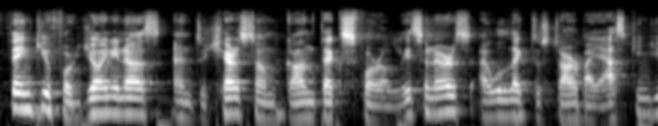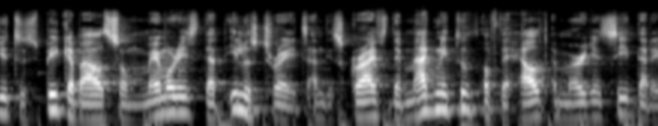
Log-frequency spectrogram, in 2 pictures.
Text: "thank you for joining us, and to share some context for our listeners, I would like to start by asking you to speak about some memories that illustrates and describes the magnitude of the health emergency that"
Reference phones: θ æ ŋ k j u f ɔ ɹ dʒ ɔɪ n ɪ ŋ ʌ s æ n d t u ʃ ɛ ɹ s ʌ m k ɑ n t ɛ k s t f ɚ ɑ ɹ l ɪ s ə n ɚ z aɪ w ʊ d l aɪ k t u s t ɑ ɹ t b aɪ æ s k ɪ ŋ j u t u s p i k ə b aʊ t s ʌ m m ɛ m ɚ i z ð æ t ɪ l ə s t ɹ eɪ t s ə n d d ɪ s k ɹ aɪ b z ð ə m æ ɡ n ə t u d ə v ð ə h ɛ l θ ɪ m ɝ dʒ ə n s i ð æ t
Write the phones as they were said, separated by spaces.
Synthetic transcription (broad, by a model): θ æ ŋ k j u f ɔ ɹ dʒ ɔɪ n ɪ ŋ ʌ s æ n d t u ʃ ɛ ɹ s ʌ m k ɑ n t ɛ k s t f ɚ ɑ ɹ l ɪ s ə n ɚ s aɪ w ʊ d l aɪ k t u s t ɑ ɹ t b aɪ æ s k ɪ ŋ j u t u s p i k ə b aʊ t s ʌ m m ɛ m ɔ i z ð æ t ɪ l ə s t ɹ eɪ t s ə n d d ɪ s k ɹ aɪ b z ð ə m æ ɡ n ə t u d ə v ð ə h ɛ l θ ɪ m ɝ dʒ ə n s i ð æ t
